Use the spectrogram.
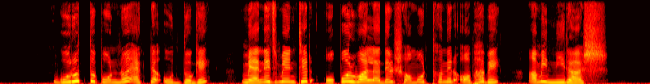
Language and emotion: Bengali, sad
